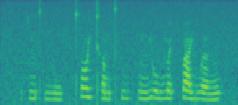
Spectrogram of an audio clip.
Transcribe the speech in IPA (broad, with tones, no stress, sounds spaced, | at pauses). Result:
t͡s ɵ˧ n t̪ʰ iː˨˩ w | t̪ʰ ɔː˥ j kʰ ɐ˨˧ m t̪ʰ iː˧ kʷ ɐ˨˥ n j o˨˧ w m œː˨˥ t̚ f aː˧ j w ɐ˨˧ ŋ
